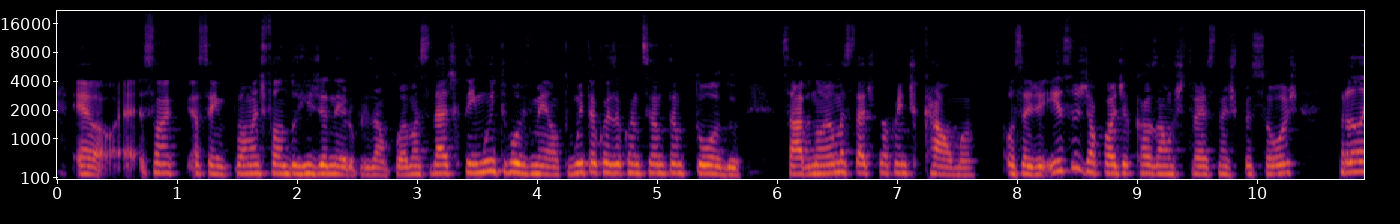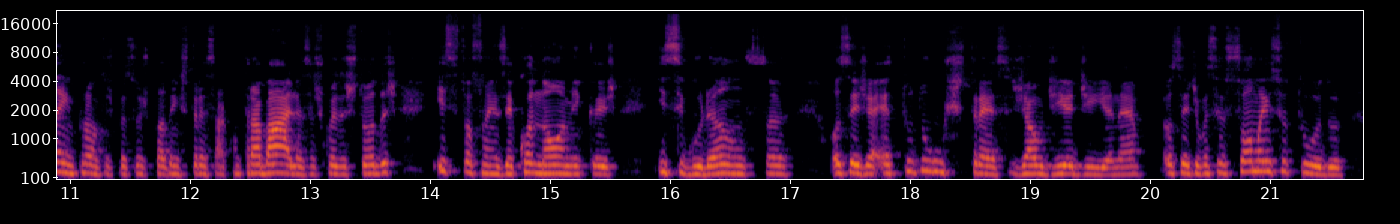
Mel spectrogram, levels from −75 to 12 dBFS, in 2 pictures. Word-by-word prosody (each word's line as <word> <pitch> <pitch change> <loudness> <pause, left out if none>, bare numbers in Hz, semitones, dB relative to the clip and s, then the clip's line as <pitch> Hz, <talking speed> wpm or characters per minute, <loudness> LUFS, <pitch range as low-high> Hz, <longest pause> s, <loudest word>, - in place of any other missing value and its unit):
eh, 185 -1 +2
ó, 175 - -3
eh, 320 -3 -7
são 210 -2 -3
assim, 195 -3 -2
pelo 190 +2 -2
menos 195 0 +1
falando 195 -2 +1
do - - +4
Rio 190 +2 +5
de 190 - 0
Janeiro, 185 -4 +4
por 170 - -10
exemplo, 165 +1 -3
é - - +1
uma 185 +2 0
cidade 200 +1 0
que - - -25
tem 210 -1 +2
muito 235 0 +3
movimento, 190 -5 +3
muita 215 +1 +3
coisa 205 -1 +3
acontecendo 205 -1 0
o - - -3
tempo 205 -2 -1
todo, 180 -5 +3 0.3
sabe? 185 -1 +1
Não 195 0 +2
é - - +2
uma 225 +2 +2
cidade 210 -1 -2
propriamente 205 -2 -3
calma, 165 -5 -2 0.2
ou 195 - +1
seja, 180 -1 +2
isso 250 - -1
já 230 -5 +1
pode 200 -1 +2
causar 195 -2 -1
um 185 - 0
estresse 185 0 -4
nas 180 -3 -4
pessoas 185 +3 -2 0.4
pra 225 0 +2
além 230 -4 +2
pronto, 190 -3 -4
as 170 - -11
pessoas 180 0 -6
podem 185 +1 -3
estressar 180 +1 -5
com 190 - -7
o - - -10
trabalho, 200 -1 +5
essas 175 0 -7
coisas 180 -3 -2
todas. 195 +3 0 0.3
E - - +2
situações 210 -6 -3
econômicas 190 -2 +2 0.4
e 230 - +2
segurança, 185 -1 +1 0.3
ou - - +3
seja, 195 -2 +4
é 200 +1 0
tudo 240 +5 -3
um - - 0
estresse 200 -4 -2
já 190 +2 +2
o 185 - +2
dia 185 +2 +2
a 185 - +1
dia, 170 -2 -1
né, 175 +1 -5 0.2
ou 200 - 0
seja, 195 0 +1
você 195 +2 -2
soma 240 +4 +1
isso 240 0 -2
tudo, 180 -8 +1
195 Hz, 220 wpm, -23 LUFS, 180-210 Hz, 0.4 s, Rio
